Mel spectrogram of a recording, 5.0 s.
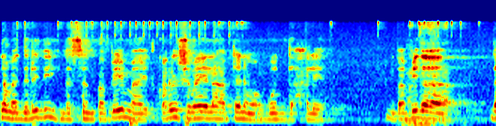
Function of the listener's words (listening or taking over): listening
